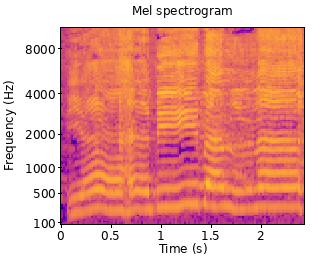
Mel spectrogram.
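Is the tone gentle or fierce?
gentle. It is said in a gentle, soft tone.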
